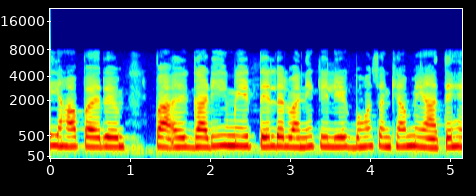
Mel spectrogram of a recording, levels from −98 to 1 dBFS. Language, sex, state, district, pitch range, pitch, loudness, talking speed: Hindi, male, Chhattisgarh, Bilaspur, 225-240 Hz, 230 Hz, -15 LUFS, 150 wpm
